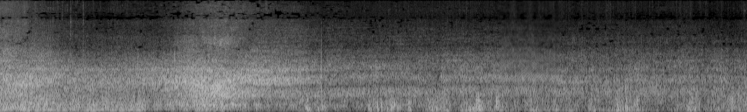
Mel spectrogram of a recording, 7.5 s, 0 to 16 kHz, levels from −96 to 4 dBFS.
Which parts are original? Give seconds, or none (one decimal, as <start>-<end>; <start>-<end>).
0.0-5.0; 5.6-7.5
